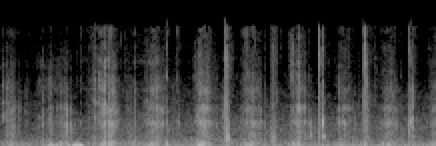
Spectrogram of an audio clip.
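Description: Close-up crunching and chewing of Lay's Stax truffle-flavoured potato crisps: an uneven run of sharp crunches, several a second.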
